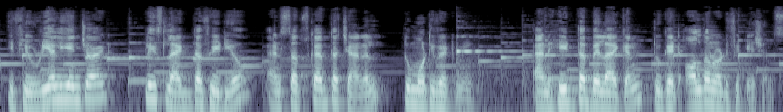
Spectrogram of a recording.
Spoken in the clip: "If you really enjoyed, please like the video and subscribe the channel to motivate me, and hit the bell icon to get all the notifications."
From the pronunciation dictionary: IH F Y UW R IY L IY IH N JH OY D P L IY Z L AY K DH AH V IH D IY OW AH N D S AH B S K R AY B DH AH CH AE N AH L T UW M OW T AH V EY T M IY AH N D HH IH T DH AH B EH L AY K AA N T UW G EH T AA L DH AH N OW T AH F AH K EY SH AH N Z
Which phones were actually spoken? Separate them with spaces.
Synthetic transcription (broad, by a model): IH F Y UW R IY L IY IH N JH OY D P L IY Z L AY K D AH V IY D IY OW AH N D S AH B S K R AY B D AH CH AE N AH L T UW M OW T AH V EY T M IY AH N D HH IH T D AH B EH L AY K AA N T UW G EH T AA L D AH N OW T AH F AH K EY SH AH N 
